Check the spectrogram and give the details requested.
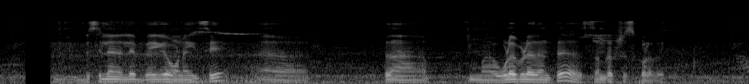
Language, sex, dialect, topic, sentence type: Kannada, male, Central, agriculture, question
